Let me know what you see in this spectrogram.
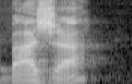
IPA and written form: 'ba.ʒa (vaya)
